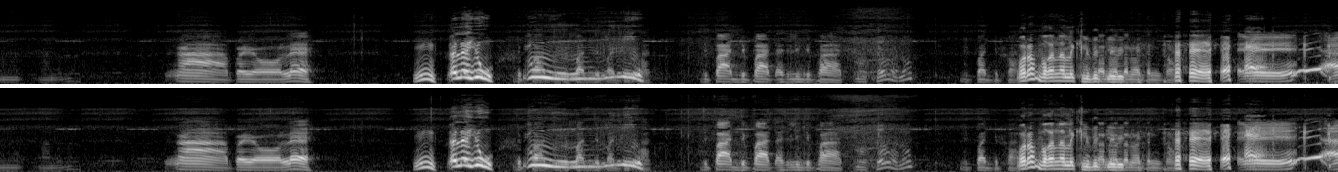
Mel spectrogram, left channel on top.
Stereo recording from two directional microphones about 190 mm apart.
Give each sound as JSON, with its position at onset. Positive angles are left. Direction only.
{"t": 1.8, "sound": "speech", "side_deg": -60}
{"t": 4.1, "sound": "a man's voice", "side_deg": 0}
{"t": 7.2, "sound": "speech", "side_deg": -50}
{"t": 10.1, "sound": "a man's voice", "side_deg": 0}
{"t": 10.4, "sound": "a man's voice", "side_deg": -15}
{"t": 11.6, "sound": "a man's voice", "side_deg": 5}
{"t": 12.4, "sound": "a man's voice", "side_deg": -15}
{"t": 12.6, "sound": "speech", "side_deg": -60}
{"t": 13.1, "sound": "a sound", "side_deg": -60}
